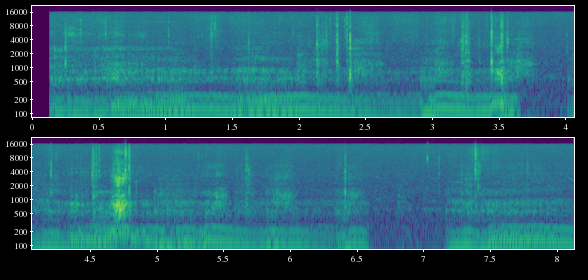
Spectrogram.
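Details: Groenendael dogs growling while resource guarding during play: a continuous low, rumbling growl with rising and falling pitch, broken by a few brief louder bursts and short pauses near the fourth and seventh seconds.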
